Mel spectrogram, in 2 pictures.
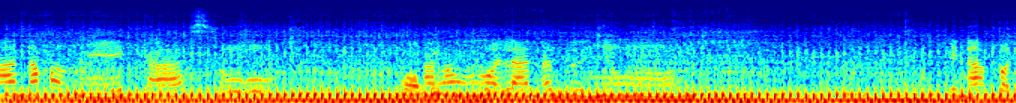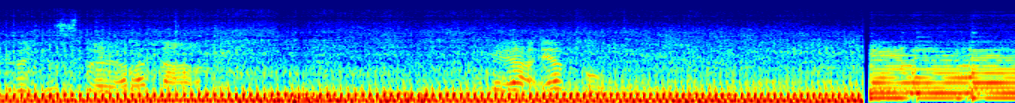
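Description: Motorcycle engine running steadily under way, with voices talking over it. About nine seconds in, the sound cuts abruptly to strummed guitar music.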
